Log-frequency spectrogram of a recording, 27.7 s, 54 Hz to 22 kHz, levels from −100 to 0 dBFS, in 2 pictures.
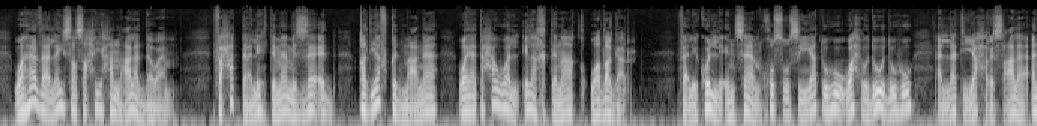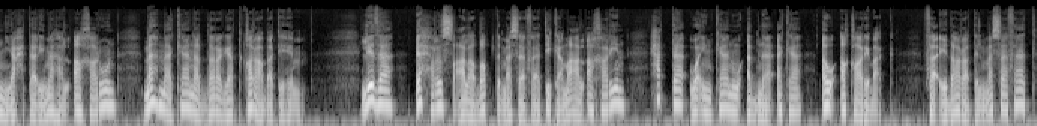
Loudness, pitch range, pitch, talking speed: -25 LUFS, 90-130 Hz, 115 Hz, 95 wpm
